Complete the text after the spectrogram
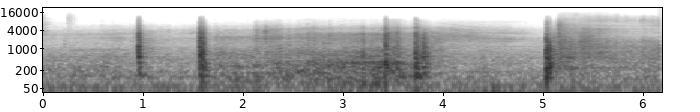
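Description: A skateboard's wheels and deck clack sharply on landing and grinding a ledge.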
